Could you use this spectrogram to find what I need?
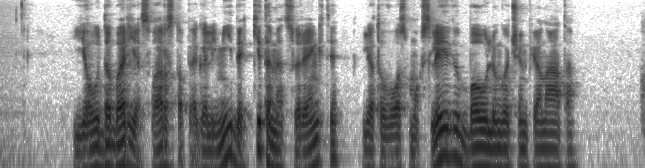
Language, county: Lithuanian, Panevėžys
